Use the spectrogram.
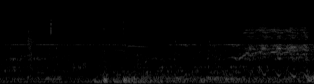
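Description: A horse neighs in the video game Assassin's Creed over outdoor ambience with birds cooing and hooves clip-clopping, heard at a moderate distance as a brief whinny amid steady background noise.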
